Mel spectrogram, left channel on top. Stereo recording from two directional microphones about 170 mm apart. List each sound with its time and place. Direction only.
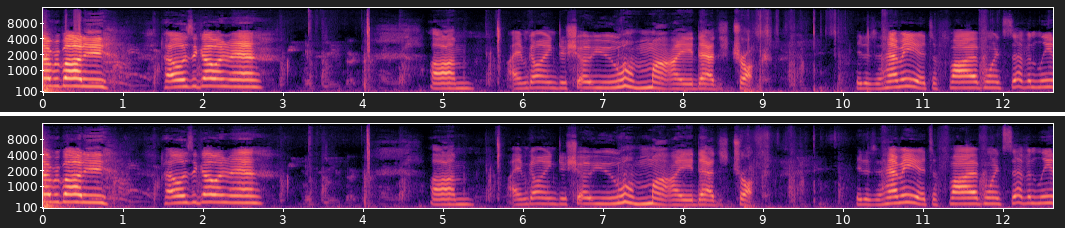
0.0 s music: centre (ahead or behind)
1.5 s a woman's voice: centre (ahead or behind)
4.0 s whispering: 60° left (ahead or behind)
4.5 s a sound: 5° right (ahead or behind)
5.6 s a woman's voice: 5° right (ahead or behind)
10.2 s a woman's voice: 15° right (ahead or behind)
11.8 s a sound: 20° right (ahead or behind)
